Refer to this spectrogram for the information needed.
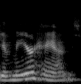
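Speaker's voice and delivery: put-on very gentle tone. Retelling how a partner calmed an interrupting planner: imitating someone speaking very gently. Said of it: "very gently".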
